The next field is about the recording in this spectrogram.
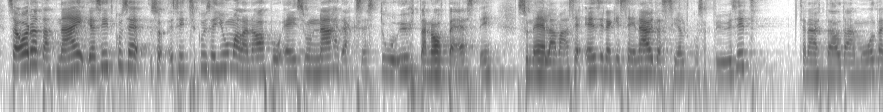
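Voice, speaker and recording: A young woman preaching a sermon in church, casual and lively, with slangy, self-deprecating humor. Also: on the high side.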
